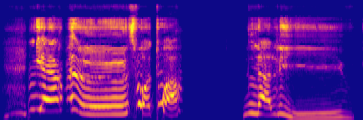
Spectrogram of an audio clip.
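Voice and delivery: very high, loud, drawn-out reversed voice; backwards speech. Shown as a demonstration. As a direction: stretch it out high like tape in reverse. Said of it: "Muss man weich machen".

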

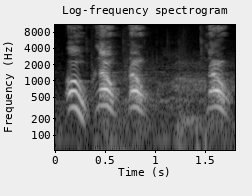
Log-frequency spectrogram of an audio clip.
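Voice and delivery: high, loud panicked cry of no. Real, not acted. Player caught by an enemy, panicked high cry. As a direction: yelp it as the enemy lands a hit.

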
